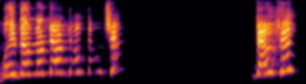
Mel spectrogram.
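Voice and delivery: high, frantic begging; hammed-up terrified plea, very high; panicked pleading. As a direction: beg for your life in a squeaky panic. Anya begging Kane at gunpoint.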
